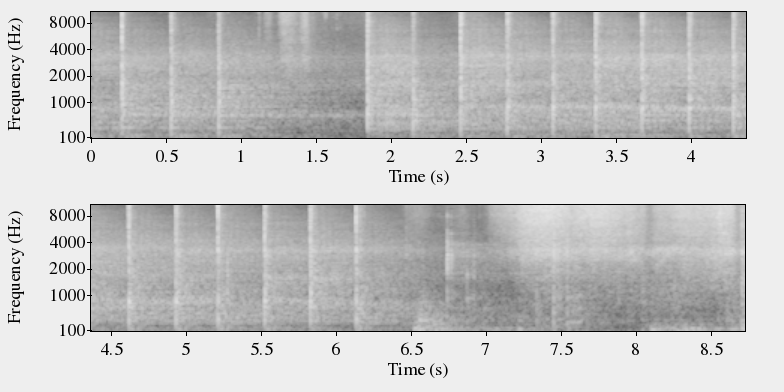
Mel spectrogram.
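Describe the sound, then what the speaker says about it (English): A hammer strikes the corner of a wooden beehive lid in a rapid, steady series of about twenty sharp close taps, then gives way to scraping and rustling at the end. "then you just round off the corner a wee bit with a hammer"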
